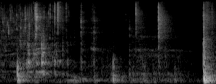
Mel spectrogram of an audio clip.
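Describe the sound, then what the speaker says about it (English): Emerald City Cosmo cocktail, tinted pink and green with lime jello, poured over ice, with splashy liquid bursts and clinks of ice in several uneven pulses, close and moderately loud, with no talking. "Pour this over ice,"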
